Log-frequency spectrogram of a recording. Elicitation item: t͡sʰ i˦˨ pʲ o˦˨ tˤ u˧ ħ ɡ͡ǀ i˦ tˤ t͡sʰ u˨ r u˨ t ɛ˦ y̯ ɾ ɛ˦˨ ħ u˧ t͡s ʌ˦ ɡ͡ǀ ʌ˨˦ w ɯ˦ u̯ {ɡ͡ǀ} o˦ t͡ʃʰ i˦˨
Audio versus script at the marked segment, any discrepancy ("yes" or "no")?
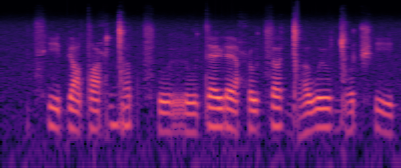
no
